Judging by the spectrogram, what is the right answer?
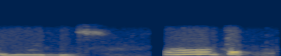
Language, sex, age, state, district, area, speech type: Punjabi, female, 30-45, Punjab, Fazilka, rural, conversation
